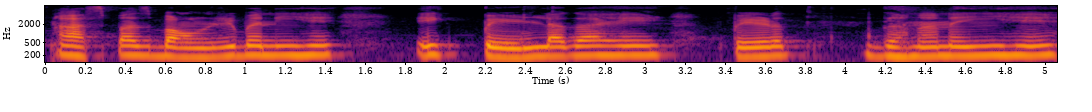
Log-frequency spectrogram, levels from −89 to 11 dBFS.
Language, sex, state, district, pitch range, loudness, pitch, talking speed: Hindi, female, Bihar, Sitamarhi, 190-205 Hz, -18 LUFS, 200 Hz, 140 wpm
